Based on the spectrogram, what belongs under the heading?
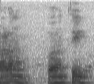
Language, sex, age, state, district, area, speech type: Odia, male, 18-30, Odisha, Ganjam, urban, spontaneous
